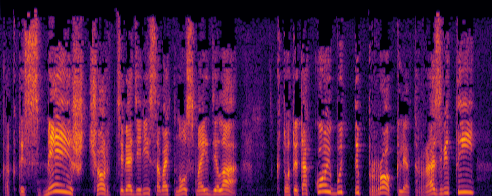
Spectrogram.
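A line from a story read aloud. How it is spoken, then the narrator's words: Roared. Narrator (Russian): проревел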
